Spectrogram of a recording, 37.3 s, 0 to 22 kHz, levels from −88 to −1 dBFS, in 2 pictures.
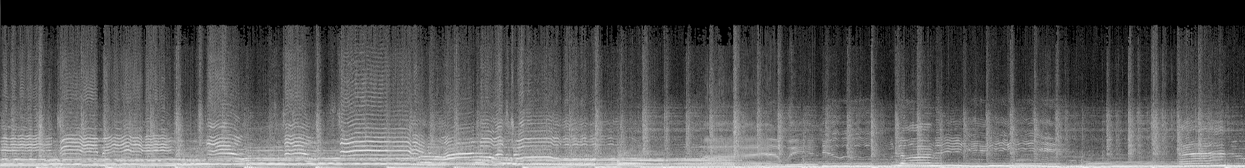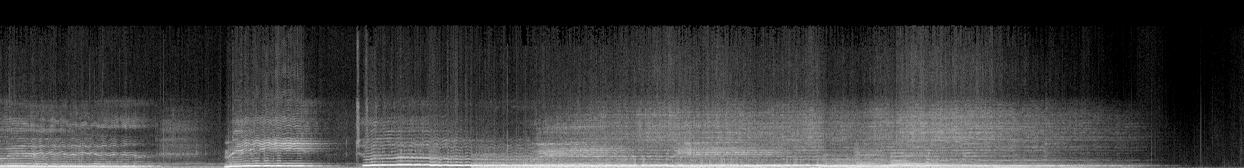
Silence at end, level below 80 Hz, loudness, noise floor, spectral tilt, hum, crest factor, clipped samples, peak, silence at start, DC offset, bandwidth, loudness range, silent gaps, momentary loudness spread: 1.7 s; -30 dBFS; -11 LUFS; -54 dBFS; -5.5 dB/octave; none; 10 dB; under 0.1%; 0 dBFS; 0 s; 0.2%; 18.5 kHz; 4 LU; none; 6 LU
